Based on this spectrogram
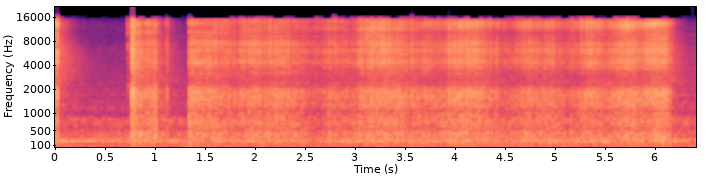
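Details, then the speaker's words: Flux-core welding with voltage turned all the way up and wire feed speed low: thin, hissy arc with irregular pops and gaps. It burns hot and penetrates, but the wire just trickles out, too slow for the heat. "so that's what it sounds like if your volts are really high and your wire speed is too low that wire just kind of trickles out and and doesn't do much"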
